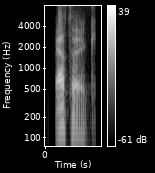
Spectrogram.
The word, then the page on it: ethic: American English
